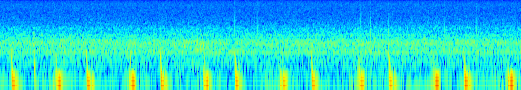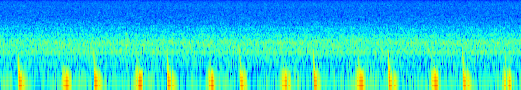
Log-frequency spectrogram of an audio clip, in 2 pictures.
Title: Long heartbeat recording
